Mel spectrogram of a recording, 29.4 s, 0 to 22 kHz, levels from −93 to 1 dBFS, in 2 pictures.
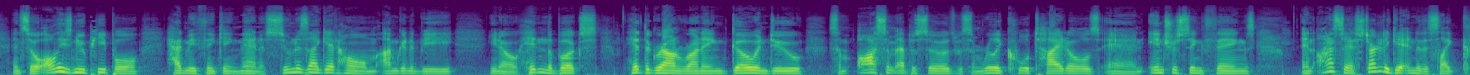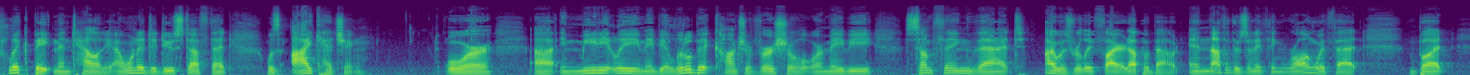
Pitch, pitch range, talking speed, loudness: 120 Hz, 110-130 Hz, 185 wpm, -19 LUFS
